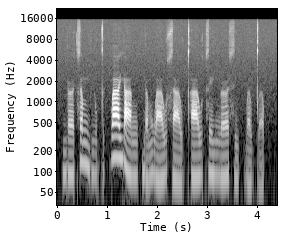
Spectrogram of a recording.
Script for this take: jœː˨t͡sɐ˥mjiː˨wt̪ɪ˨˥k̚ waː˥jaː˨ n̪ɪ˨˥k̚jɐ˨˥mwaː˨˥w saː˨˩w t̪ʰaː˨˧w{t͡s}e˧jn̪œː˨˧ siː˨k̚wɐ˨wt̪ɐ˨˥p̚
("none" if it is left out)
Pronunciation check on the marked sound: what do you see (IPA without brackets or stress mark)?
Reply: t͡s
